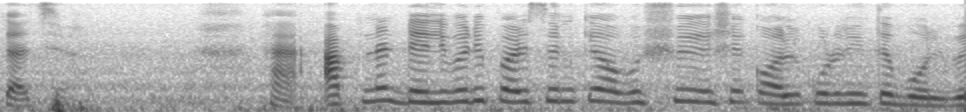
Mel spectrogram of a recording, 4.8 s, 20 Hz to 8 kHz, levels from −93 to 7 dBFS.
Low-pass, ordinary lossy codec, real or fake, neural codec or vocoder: 7.2 kHz; none; real; none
